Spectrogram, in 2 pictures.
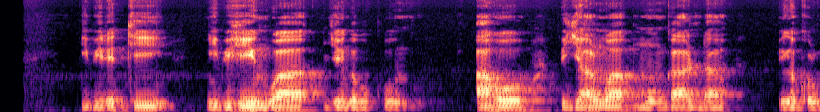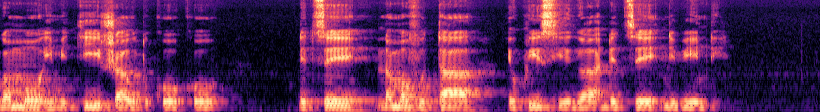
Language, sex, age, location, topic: Kinyarwanda, male, 18-24, Musanze, agriculture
